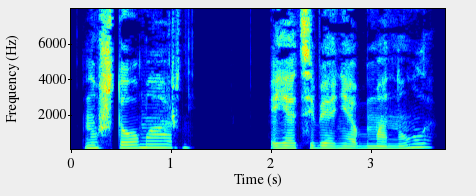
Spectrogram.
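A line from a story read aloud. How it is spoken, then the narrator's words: Whisper. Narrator (Russian): прошептала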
